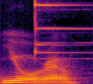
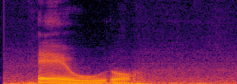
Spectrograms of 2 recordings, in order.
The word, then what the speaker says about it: euro: So try splitting it into 2 syllables. Grazie. Grazie. And what about the Italian for euro? It's another really common word that we need to say all the time. How do we pronounce it? Euro.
